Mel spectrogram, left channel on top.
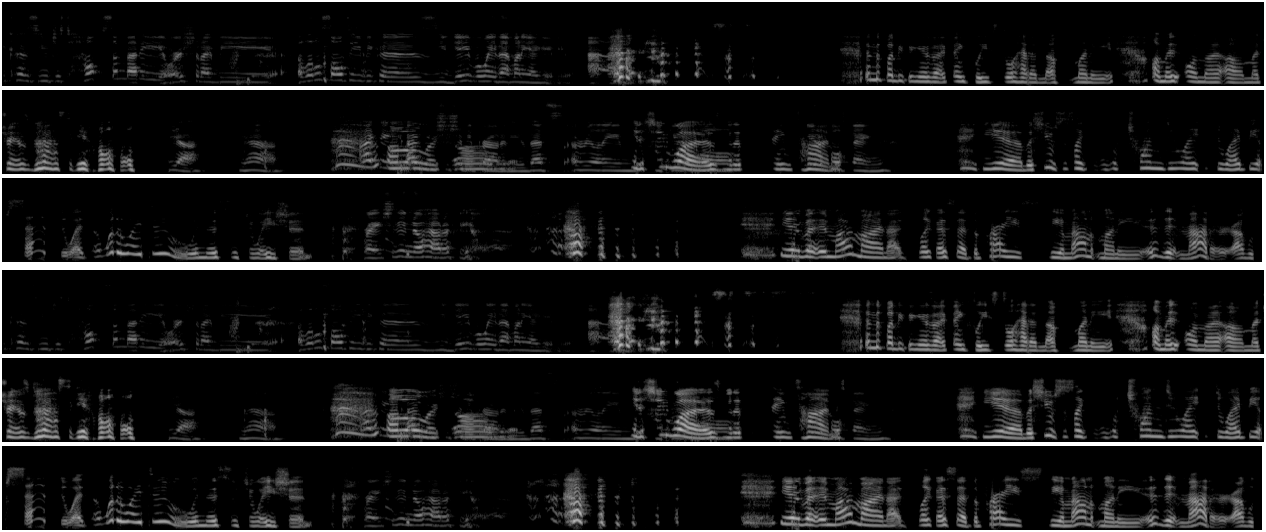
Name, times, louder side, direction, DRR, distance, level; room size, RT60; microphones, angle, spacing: voice 1, 0.0-6.2 14.3-14.6 15.0-15.4 16.2-19.0 19.3-19.9 20.6-21.6 28.9-30.3 30.8-30.9 32.8-33.0, left 4 dB, 50° left, 5.4 m, -47 dB
voice 2, 6.1-7.3 8.4-13.9 15.9-17.8 18.9-20.0 20.3-21.0 22.2-28.3 28.6-28.8 30.5-31.1 32.6-37.8, right 3 dB, 85° right, 1.0 m, -34 dB
head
